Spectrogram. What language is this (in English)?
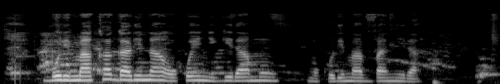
Ganda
